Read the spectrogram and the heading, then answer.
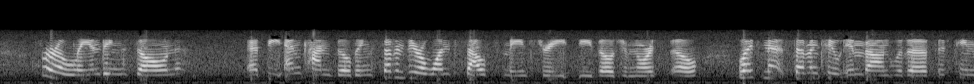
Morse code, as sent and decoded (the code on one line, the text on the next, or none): none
